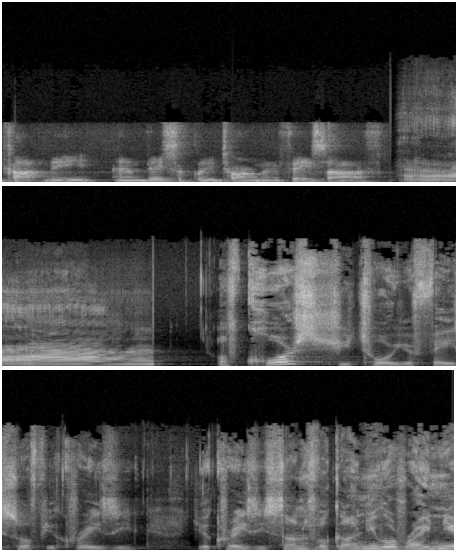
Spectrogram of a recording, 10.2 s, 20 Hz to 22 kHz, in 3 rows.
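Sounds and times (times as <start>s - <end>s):
speech: 0.0s - 10.1s
grizzly bear growling: 3.0s - 4.6s.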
